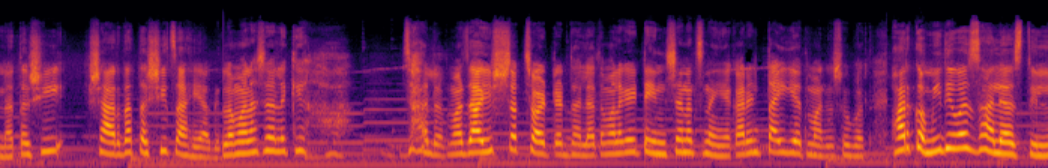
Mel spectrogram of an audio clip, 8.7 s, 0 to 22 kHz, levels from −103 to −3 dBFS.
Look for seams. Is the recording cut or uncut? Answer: cut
